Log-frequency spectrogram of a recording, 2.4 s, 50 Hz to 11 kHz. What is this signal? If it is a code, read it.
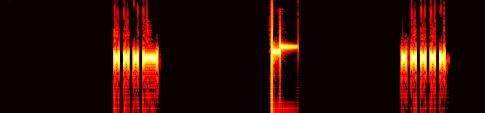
Morse code, heard as a keyed tone, about 49 wpm, 700 Hz. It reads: V 5
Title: Single Letter-Number - Rapid-Fire 50wpm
